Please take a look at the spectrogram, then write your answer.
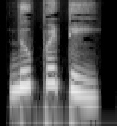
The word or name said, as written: ದುಪಟಿ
